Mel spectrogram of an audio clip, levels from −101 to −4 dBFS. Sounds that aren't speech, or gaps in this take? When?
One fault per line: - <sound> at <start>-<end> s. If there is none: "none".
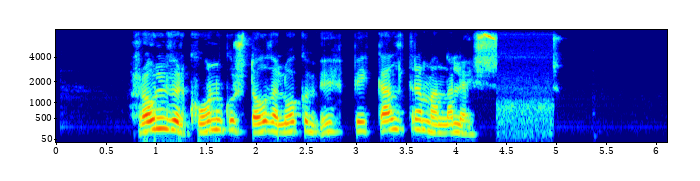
none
